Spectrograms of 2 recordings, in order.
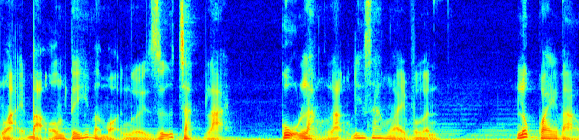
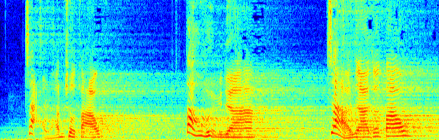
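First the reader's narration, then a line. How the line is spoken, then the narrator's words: Old woman screaming while running. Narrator (Vietnamese): bà vừa chạy vừa hét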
